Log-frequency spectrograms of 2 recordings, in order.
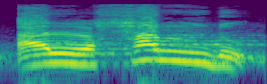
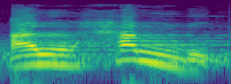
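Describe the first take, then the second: The two takes are said the same way.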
